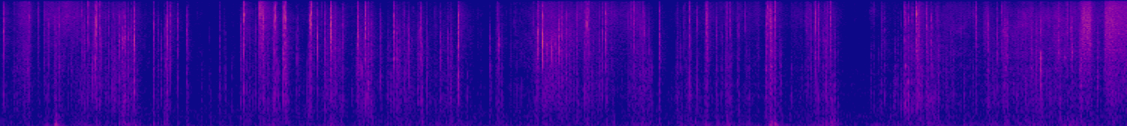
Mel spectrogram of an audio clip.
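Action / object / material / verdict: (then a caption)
tap / kraft paper bag / paper / none. An empty brown kraft paper shopping bag is held upright while fingernails tap on it, then a hand opens the top. Soft, quiet crinkling and papery rustling continue throughout, with a few sharper crackles and taps standing out.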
